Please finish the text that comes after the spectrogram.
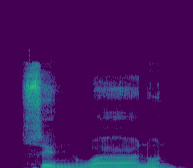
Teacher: Sebenarnya nun bertemu dengan wawu kan idgham bihuna juga ya, tapi kalau untuk kata sinwanun itu nunnya harus dibaca jelas karena ini termasuk idhar mutlak atau idhar wajib nama lainnya ya.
